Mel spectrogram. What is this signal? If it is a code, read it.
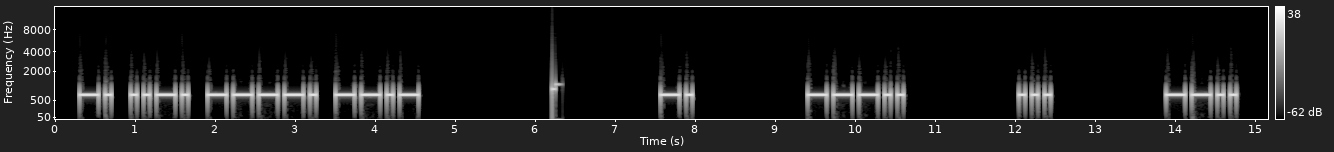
Morse code, heard as a keyed tone, about 15 wpm, spaced as for 8 wpm, 700 Hz. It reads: NF9Q N8SZ
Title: USA Call Signs - 4 Characters - 6x Character Spacing - 15wpm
